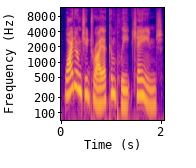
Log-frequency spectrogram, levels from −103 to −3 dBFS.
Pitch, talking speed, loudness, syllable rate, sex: 205 Hz, 205 wpm, -20 LUFS, 5.2 syllables/s, female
